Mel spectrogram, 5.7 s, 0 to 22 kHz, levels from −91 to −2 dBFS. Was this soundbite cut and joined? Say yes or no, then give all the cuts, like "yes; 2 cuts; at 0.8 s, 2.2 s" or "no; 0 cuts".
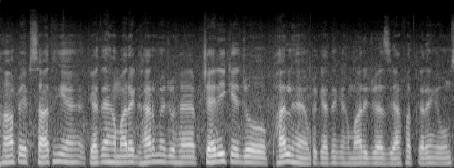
yes; 3 cuts; at 1.0 s, 2.5 s, 3.9 s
